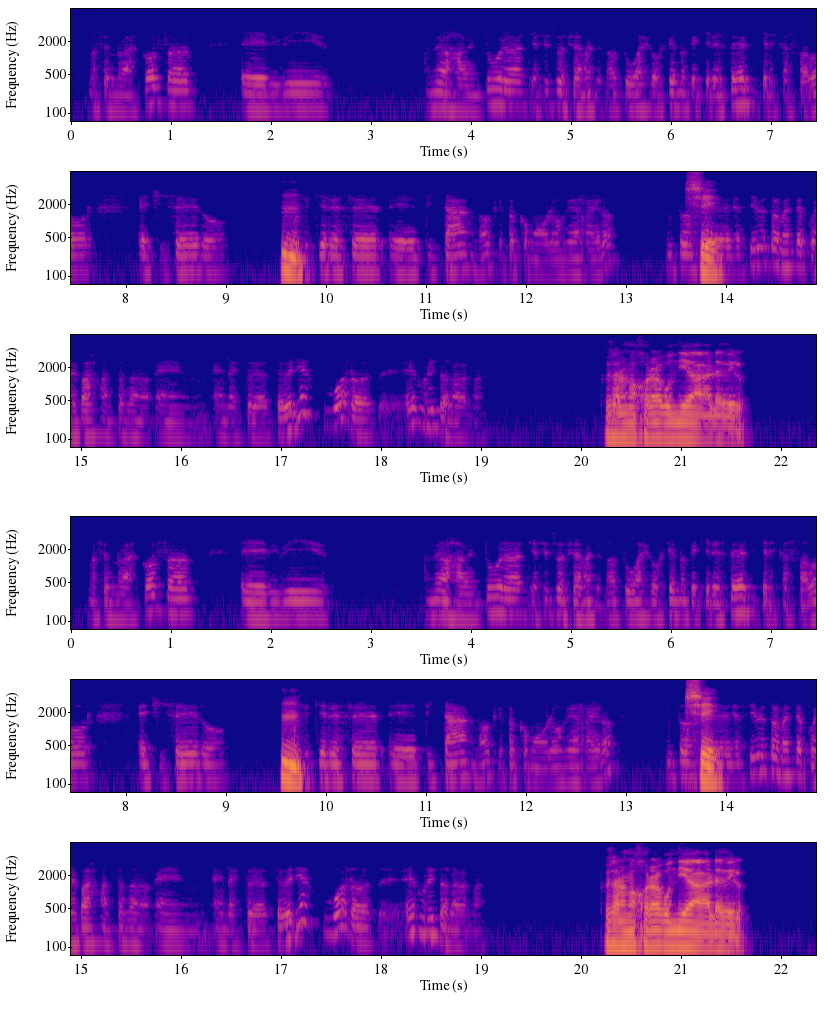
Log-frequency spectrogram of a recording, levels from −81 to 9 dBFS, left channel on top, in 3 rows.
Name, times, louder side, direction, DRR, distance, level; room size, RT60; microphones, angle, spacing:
voice 1, 0.2-1.2 1.7-2.6 3.5-9.0 9.7-12.9 13.4-19.0, right 1 dB, 85° right, 1.5 m, -43 dB
voice 2, 13.6-13.9 20.2-21.6, right 4 dB, 40° right, 0.4 m, -23 dB
3.5 x 2.5 x 3.2 m
head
